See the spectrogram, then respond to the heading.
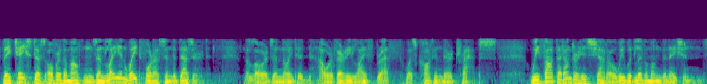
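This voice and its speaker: A man narrating an audiobook, reading scripture in a solemn, measured and dramatic way. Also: sits low, expressive, slightly rough. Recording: tinny phone-like narrow-band sound.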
